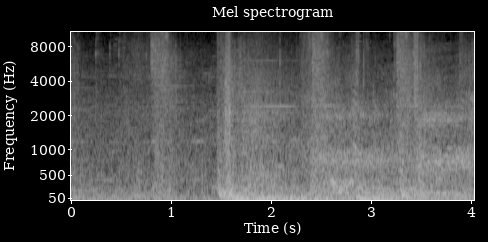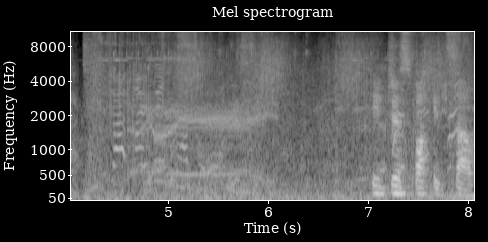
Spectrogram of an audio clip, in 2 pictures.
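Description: Magic spells burst and whoosh during a fight between game characters.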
